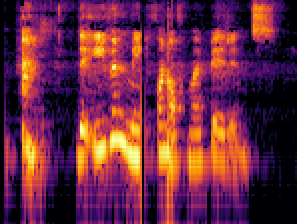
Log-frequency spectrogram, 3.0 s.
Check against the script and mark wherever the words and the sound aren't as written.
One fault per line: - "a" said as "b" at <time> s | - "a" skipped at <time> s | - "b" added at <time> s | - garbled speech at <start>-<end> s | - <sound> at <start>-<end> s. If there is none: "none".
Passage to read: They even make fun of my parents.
- dropout at 1.4-1.4 s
